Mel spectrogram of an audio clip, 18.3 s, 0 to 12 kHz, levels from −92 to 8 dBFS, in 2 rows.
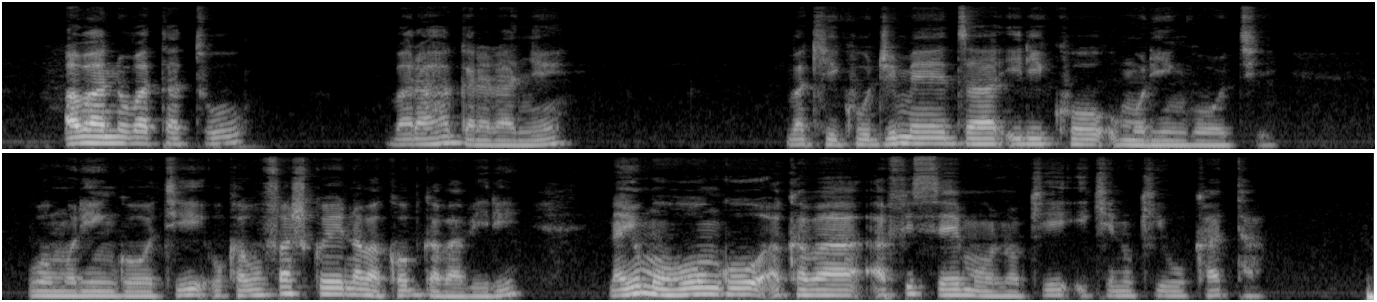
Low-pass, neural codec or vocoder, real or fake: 10.8 kHz; none; real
